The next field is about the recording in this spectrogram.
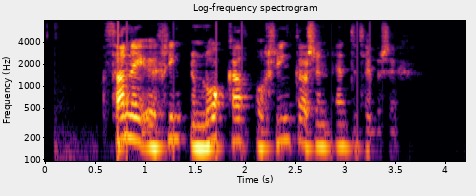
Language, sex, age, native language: Icelandic, male, 30-39, Icelandic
